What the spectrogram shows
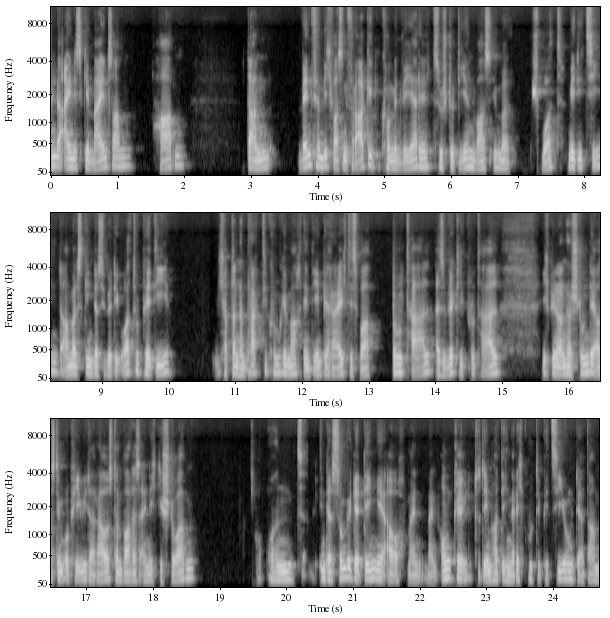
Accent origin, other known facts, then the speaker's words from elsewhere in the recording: Freising, Bavaria, Germany; komme ich aus Bayern. Also meine ganze Familie, soweit man zurückdenken kann, ist zutiefst bayerisch. So bin ich auch aufgewachsen in Oberbayern, in Freising. Das ist eine Domstadt, ist 30 Kilometer nördlich von München in der heutigen Flughafenregion. Bin dort Kindergarten, Grundschule, Gymnasium am Domberg gegangen.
